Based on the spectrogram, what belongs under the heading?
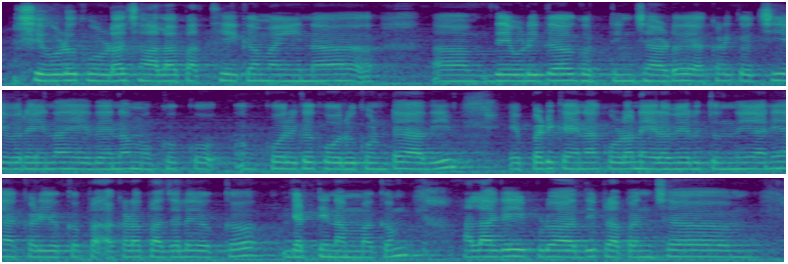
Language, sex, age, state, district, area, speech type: Telugu, female, 18-30, Telangana, Peddapalli, rural, spontaneous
